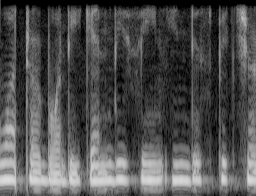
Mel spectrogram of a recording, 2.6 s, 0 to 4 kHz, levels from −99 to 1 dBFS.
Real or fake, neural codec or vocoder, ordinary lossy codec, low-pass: fake; codec, 16 kHz, 16 kbps, FreqCodec, smaller model; none; 3.6 kHz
